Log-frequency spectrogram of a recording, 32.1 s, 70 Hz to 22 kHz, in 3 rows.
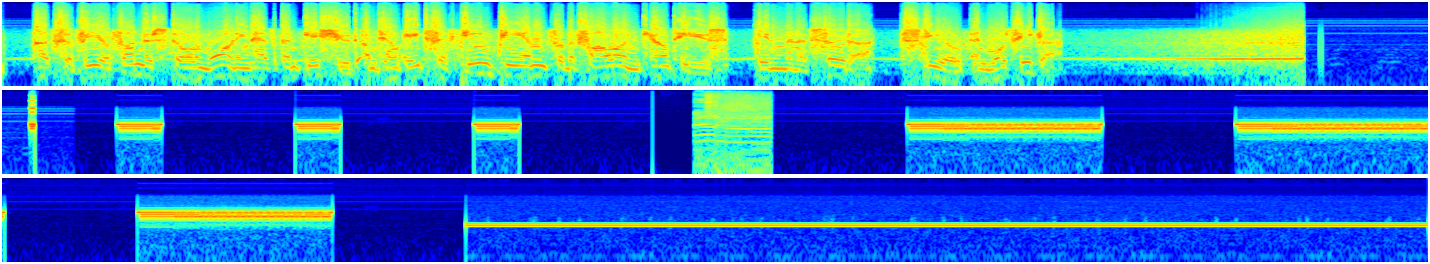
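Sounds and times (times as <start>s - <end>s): digital data tone bursts: 0.0s - 7.9s
steady alert tone: 15.9s - 16.5s.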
